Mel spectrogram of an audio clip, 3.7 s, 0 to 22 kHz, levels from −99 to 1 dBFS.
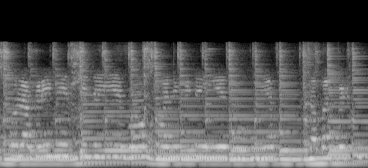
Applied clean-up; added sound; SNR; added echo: none; Acoustic guitar; -1 dB; reverberation time 0.3 s.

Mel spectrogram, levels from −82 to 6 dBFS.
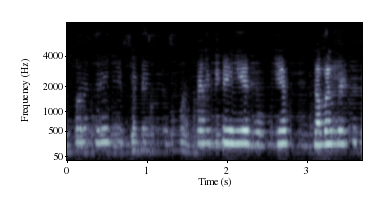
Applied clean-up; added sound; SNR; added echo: neural mask model DeepFilterNet 3.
